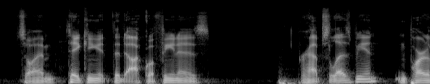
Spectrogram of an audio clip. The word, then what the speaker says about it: Awkwafina: Isn't that a water bottle? – Yeah, that's a popular brand of liquid beverage. – I thought so. Mm-hmm. I love Awkwafina. This is spelled a little different than the water bottle. But Awkwafina.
